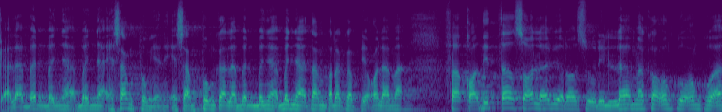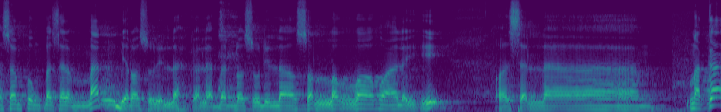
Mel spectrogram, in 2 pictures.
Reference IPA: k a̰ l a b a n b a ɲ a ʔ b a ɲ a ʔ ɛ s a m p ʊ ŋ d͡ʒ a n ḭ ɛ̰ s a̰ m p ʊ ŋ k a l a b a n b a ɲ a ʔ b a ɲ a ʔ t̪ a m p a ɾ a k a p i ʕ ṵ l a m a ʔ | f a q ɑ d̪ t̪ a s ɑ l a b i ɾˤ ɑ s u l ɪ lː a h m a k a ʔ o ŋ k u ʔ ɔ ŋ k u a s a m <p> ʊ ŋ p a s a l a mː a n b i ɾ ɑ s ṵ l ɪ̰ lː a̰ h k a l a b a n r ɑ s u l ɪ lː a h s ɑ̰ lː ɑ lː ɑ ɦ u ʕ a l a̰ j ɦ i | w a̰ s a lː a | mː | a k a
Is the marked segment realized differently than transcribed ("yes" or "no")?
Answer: no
